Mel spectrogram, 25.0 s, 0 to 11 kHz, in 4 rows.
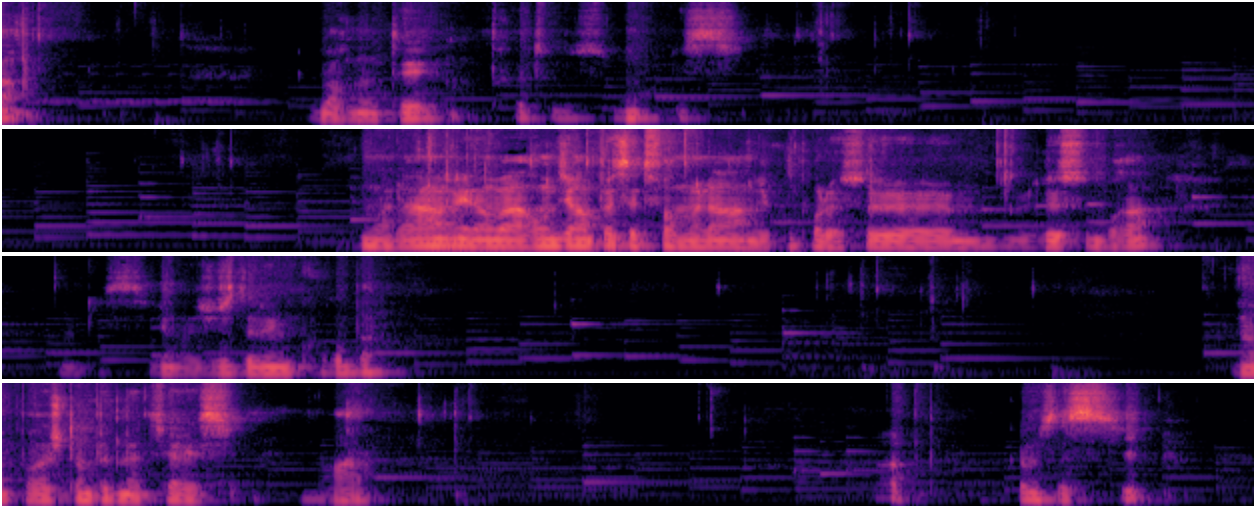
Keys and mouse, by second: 0.2 right click, 4.1 right click, 7.4 right click, 9.2 right click, 16.9 right click, 21.1 right click.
